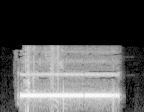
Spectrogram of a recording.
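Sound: telephone ringing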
